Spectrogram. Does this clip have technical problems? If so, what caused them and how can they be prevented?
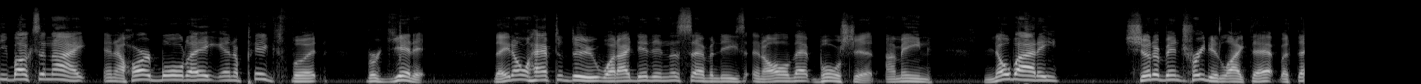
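Yes. A cut-off end hits at 13.04 s: the final buffers were never written, so the speech stops mid-sound and drops straight into digital silence with no natural decay. To prevent it, flush and close the recording or export buffers completely before stopping the device or finalising the file.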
